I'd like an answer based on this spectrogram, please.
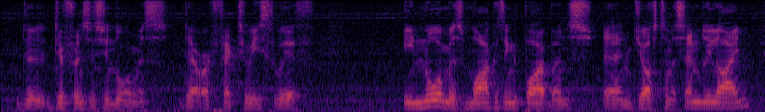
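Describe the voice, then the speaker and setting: Here a man talks with a Dutch accent. His pitch variation is ordinary. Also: medium pitch for a man, moderate pace. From Netherlands. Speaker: CNC machine customer, business owner. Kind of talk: casual video commentary. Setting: voiceover recorded while watching footage. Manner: halting, many fillers.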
